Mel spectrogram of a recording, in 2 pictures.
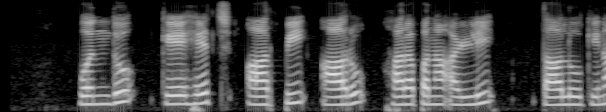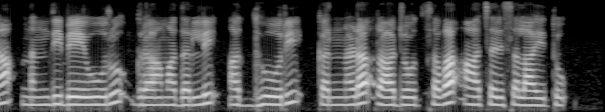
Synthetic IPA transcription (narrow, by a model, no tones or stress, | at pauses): o̞nd̪u | keːɦet͡ʃaːɾpiaːɾu | hɐɾɐpɐnɐʔɐɭːi | t̪aːluːkinɐnɐnd̪ibeːʋuːɾuɡɾaːmɐd̪ɐlːiɐd̪ʱːuːɾikɐnːɐɽɐɾaːd͡ʒoːt̪sɐʋɐʔaːt͡ʃɐɾisɐlaːjit̪u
